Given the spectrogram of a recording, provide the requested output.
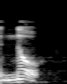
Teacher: if you're rejecting someone, you say no, that's the falling tone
